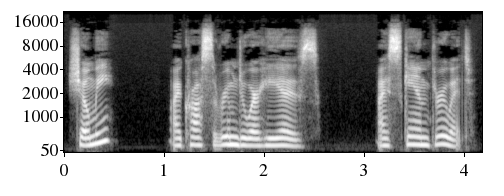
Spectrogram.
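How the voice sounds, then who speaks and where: Female audiobook narrator, first-person, emotional and intimate, mid pitch, dry studio sound. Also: little pitch movement, normal speed, smooth, dry recording.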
